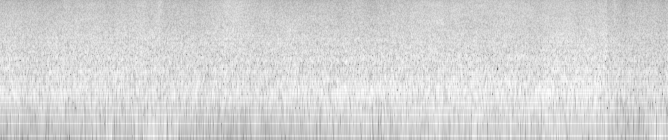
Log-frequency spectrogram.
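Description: Ocean surf: waves breaking and washing in a continuous, even rush of noise, a little louder in the second half.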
